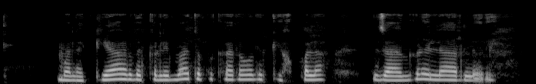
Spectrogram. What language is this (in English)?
Pashto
